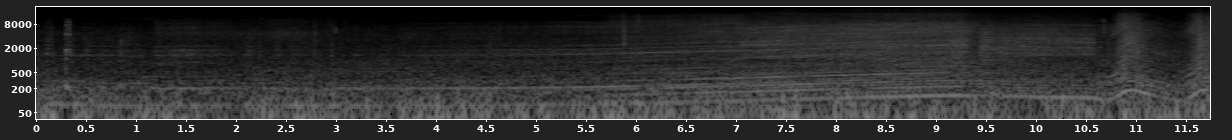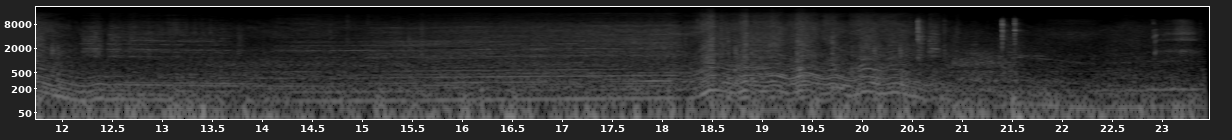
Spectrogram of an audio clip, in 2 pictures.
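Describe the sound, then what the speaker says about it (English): A Mercedes AMG GT4 race car engine revs in an iRacing simulation at Watkins Glen, a steady loud drone with repeated throttle blips rising and falling near the middle and end. "Panicked a bit there, I was too busy revving the engine up."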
